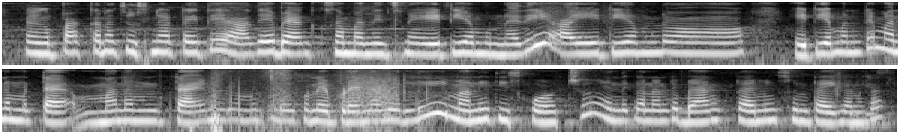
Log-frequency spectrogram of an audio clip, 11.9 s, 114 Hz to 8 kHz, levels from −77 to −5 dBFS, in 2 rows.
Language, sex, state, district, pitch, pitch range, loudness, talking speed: Telugu, female, Andhra Pradesh, Krishna, 255 Hz, 245-275 Hz, -14 LUFS, 130 wpm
